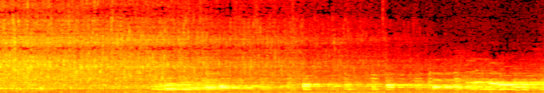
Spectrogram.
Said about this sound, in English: Japanese women were so put off by the silence in public restrooms that they'd flush the toilet over and over again to mask the noise, which worked but also used a lot of water. The solution? A device that mimics the sound of an ever-flushing toilet.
